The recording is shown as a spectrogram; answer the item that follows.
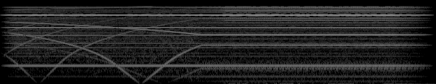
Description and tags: Scanning sound
Sounds like a machine scanning something.
Created using Chiptone
8-bit, arcade, chippy, chiptune, decimated, game, lo-fi, noise, page, pinball, radio, retro, scan, scanner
